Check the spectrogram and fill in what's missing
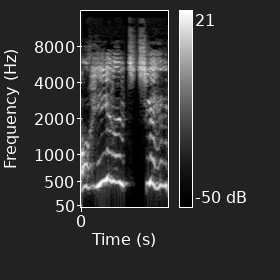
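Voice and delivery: put-on very high, sweet little-kid call; child's voice. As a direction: call auntie like a small child. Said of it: "E se vier falar". (voz de criança chamando a tia, bem aguda)

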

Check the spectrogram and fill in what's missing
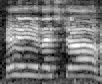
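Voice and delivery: cheery parent praise. Retold or imitated. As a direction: cheer the kid on so he won't cry. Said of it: "they would just be like".

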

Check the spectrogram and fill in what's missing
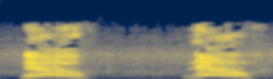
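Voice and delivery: high, loud panicked cries of no; terrified screams. A narrator's reading. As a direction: scream it in pure horror. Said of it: "he screamed".

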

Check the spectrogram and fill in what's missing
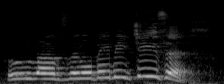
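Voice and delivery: high, loud mock shout of pageant kids; imitating children's shouted chant; shouted question. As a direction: call it across the aisle, pitched right up. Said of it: "they would shout".

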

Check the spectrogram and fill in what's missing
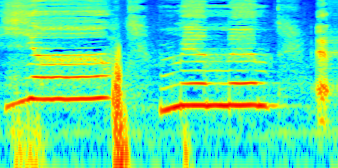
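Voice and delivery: high, loud hesitant receptionist; mocking receptionist voice. Receptionist stalling to the patient, high mock voice.

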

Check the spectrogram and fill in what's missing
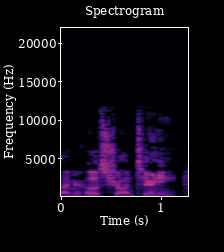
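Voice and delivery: usual speaking voice

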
